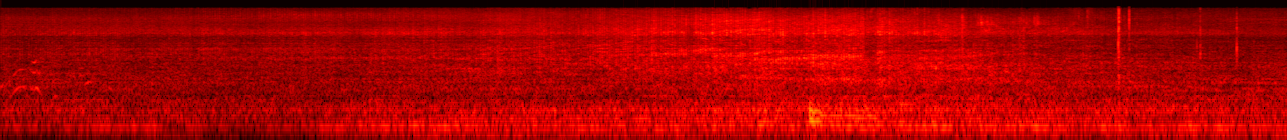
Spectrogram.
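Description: Chairlift haul rope and chair grip running over a lift tower's sheave wheels: a rumbling rattle over a low steady hum that grows louder toward the middle, peaks about eight seconds in, then eases off, with a couple of sharp clicks near the end.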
